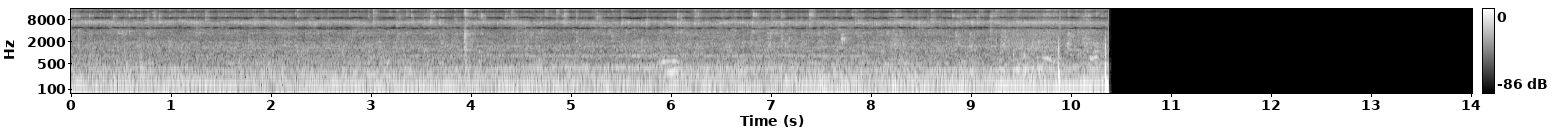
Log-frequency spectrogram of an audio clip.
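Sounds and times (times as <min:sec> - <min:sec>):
gurgling pond water: 0:00.0 - 0:10.4.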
